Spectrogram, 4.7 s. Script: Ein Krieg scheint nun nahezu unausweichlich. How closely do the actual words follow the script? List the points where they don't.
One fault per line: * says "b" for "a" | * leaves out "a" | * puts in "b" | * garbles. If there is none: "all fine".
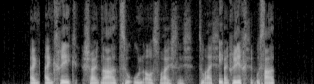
* puts in "ein"
* leaves out "nun"
* garbles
